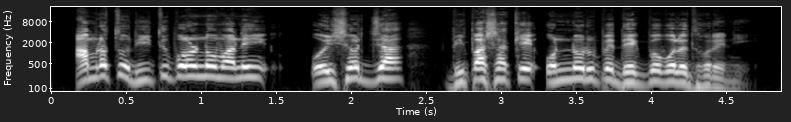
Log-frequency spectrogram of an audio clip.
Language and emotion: Bengali, neutral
